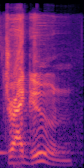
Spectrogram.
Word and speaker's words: DrAGoOn: next II I probably just next it is dragoon i butchered that so hard I'm so sorry man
